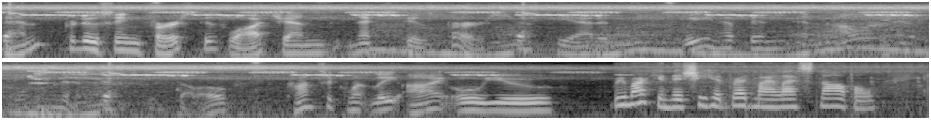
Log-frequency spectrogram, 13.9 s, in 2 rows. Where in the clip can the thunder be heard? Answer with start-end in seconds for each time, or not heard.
not heard.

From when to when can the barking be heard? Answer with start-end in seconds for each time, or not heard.
not heard.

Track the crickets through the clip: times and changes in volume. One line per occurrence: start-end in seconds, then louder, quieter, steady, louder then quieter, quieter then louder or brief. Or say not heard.
0.0-13.8 quieter.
